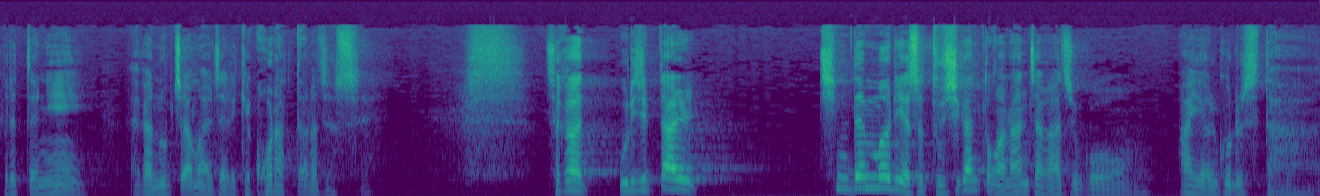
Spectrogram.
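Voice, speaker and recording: A man with a Gyeongsang Korean accent preaching a sermon to a congregation, telling stories and asking them rhetorical questions. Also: fairly high pitch. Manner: normally talks very fast, slowing down on purpose. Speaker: pastor. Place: church sanctuary before a congregation. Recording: long church hall reverb.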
